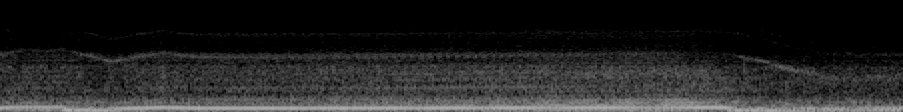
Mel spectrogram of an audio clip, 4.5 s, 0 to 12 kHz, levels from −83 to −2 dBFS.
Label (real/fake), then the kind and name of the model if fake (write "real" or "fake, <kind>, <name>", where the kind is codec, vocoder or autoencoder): real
